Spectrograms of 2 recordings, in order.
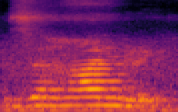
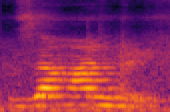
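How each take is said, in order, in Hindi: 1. शब्द 'zh' ध्वनि से शुरू होता है। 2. शब्द 'zh' ध्वनि से शुरू होता है।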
